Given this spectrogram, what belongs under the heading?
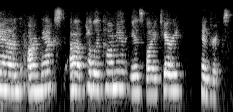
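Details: Adult woman speaking; Ordinary speech.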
